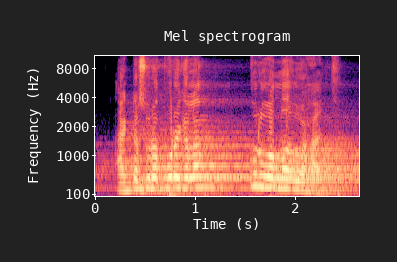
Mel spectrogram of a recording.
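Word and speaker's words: قُلْ هُوَ اللَّهُ أَحَدٌ: আরেকটা সূরা পড়ে গেলাম কুলহু আল্লাহু আহাদ কি মানে কি এটা উচ্চারণই বা কেমন করে করতে হয় কুল বলুন হু আল্লাহু আহাদ তিনি আল্লাহ এক এই যে কুলহু আল্লাহু আহাদ অনেকে বলতে পারে না কুলহু আল্লাহ কুলহু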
